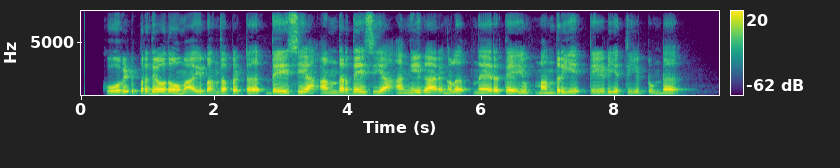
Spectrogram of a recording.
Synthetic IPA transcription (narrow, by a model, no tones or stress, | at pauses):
ko̞ːʋiɖɨprɐðiɾo̞ːd̪ʱɐʋumaːjibe̞nd̪ʱɐpːe̞ʈːɨd̪e̞ːɕijɐʔɐnd̪ɐrd̪e̞ːɕijɐʔɐŋːiːɣaːɾɐŋːɐɭɨne̞ːɾɐt̪ːe̞ːjumːɐnd̪rije̞t̪eːɽije̞t̪ːijiʈːuɳɖɨ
